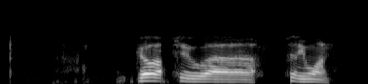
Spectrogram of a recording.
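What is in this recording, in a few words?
Raleigh Police Northeast District Dispatch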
